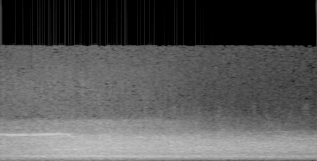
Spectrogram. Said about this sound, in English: Jerry Quarry, the number one ranked challenger, who is, of course, tonight going to be fighting, now on the far side, coming in, of course, the crowd yelling, screaming, mixed boos, again stepping in as a heavyweight, Muhammad Ali.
